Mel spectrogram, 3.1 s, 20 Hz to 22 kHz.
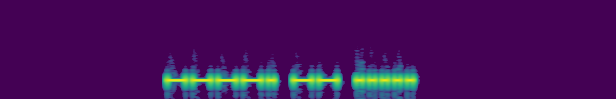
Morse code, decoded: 9M5

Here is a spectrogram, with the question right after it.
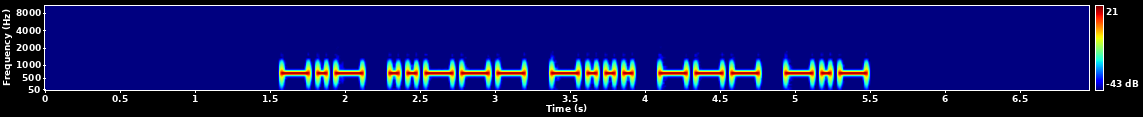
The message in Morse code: K2BOK

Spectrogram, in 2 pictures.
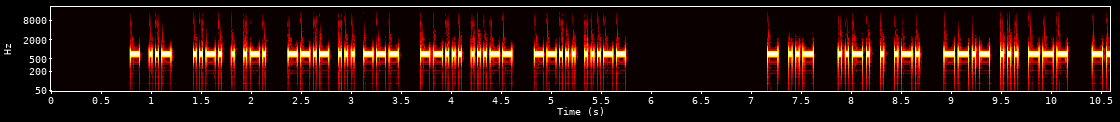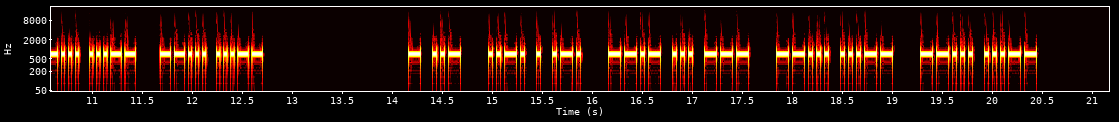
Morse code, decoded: TU FER QSO 73 73 TU FER QSO 73 73 TU FER QSO 73 73

